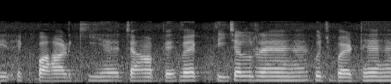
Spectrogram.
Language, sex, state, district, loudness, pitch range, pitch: Hindi, male, Bihar, Saharsa, -16 LUFS, 175-185 Hz, 180 Hz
